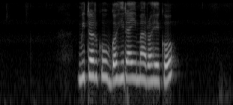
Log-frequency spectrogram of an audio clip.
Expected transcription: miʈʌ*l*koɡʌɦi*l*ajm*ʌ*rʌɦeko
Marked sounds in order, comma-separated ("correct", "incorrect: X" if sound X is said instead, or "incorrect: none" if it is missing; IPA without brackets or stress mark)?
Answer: incorrect: r, incorrect: ɾ, incorrect: a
